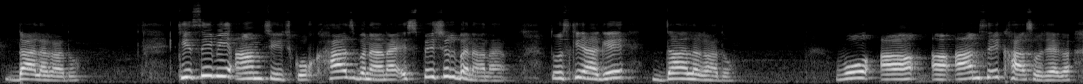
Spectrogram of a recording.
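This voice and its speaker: A woman teaching an English grammar lesson to learners, explaining step by step and sounding out letters slowly. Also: high-pitched, a little mellow, highs cut off.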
